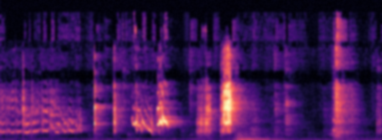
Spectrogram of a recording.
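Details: Pet budgerigar chatter: a trilling warble at the start, then scattered sharp chirps and a couple of rasping squawk bursts, over a steady low indoor hum.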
